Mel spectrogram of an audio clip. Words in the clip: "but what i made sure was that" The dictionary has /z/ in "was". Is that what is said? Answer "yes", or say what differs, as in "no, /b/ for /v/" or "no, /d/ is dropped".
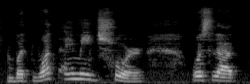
no, /s/ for /z/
